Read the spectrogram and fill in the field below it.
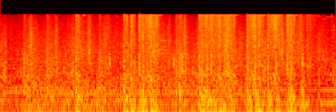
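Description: Continuous rapid gunfire from the shooter game E.Y.E: Divine Cybermancy, loud and close, with dense overlapping shots and automatic bursts throughout and no pause.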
